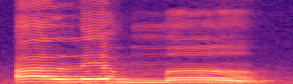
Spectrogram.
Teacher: É o som an, en, in, on, E aí, na sílaba tônica, vamos então observar aqui, olha só, na letra A, nós temos alemã, aí nós temos a sílaba tônica com o an, nasal. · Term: vogal nasal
